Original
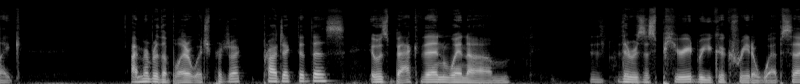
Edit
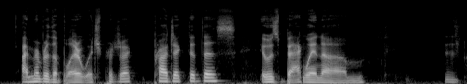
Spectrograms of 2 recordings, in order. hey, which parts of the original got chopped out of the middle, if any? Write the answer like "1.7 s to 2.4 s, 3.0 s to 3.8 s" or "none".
4.1 s to 4.5 s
